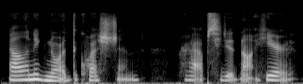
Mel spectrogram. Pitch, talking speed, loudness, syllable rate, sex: 205 Hz, 180 wpm, -18 LUFS, 6.0 syllables/s, female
